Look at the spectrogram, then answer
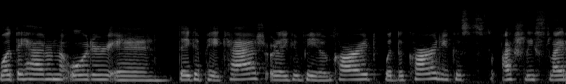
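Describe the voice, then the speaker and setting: A woman talks at a fairly quick pace with a fairly high pitch. Her intonation is monotone and flat. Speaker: fast-food worker. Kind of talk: casual talk to camera. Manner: rambling, casual.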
